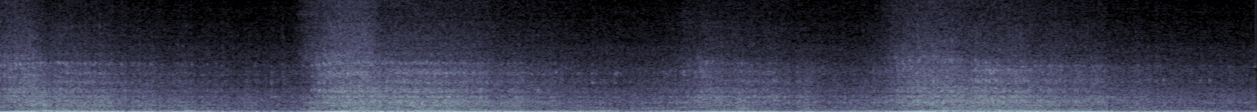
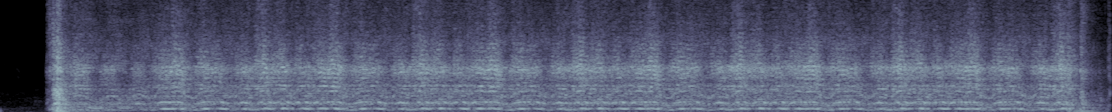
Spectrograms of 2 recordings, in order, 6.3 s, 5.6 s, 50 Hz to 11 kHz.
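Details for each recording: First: 1965 Chevrolet Impala, first run after 20 years sitting, timing set to about 30–32 degrees total with vacuum advance reconnected: steady low burble with gentle speed rises and falls, firing evenly without misses or knocks; getting a little warm, healthy idle. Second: 1965 Chevy Impala V8, start attempt after 20 years sitting, vacuum advance temporarily connected after distributor reinstall: starter cranks steadily about five seconds with even pulses but never catches; crank-no-start, needing brake cleaner to fire.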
